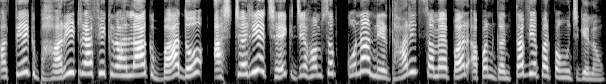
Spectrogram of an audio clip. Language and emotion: Maithili, surprised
